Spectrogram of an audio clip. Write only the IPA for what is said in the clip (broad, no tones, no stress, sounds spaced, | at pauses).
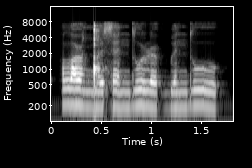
lˠ ə˞ ŋ͡ǃ ʏ s ɛ n d u ɭ ə˞ ɡ͡b ʏ n d u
